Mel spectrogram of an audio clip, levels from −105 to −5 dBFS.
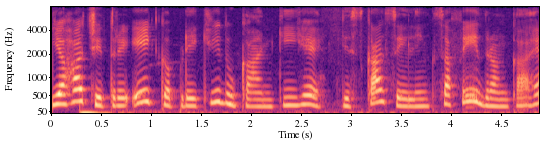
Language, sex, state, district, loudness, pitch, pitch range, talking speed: Hindi, female, Jharkhand, Ranchi, -19 LUFS, 230 Hz, 210-270 Hz, 170 wpm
